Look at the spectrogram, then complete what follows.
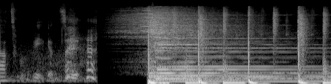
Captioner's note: chuckling; upbeat music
